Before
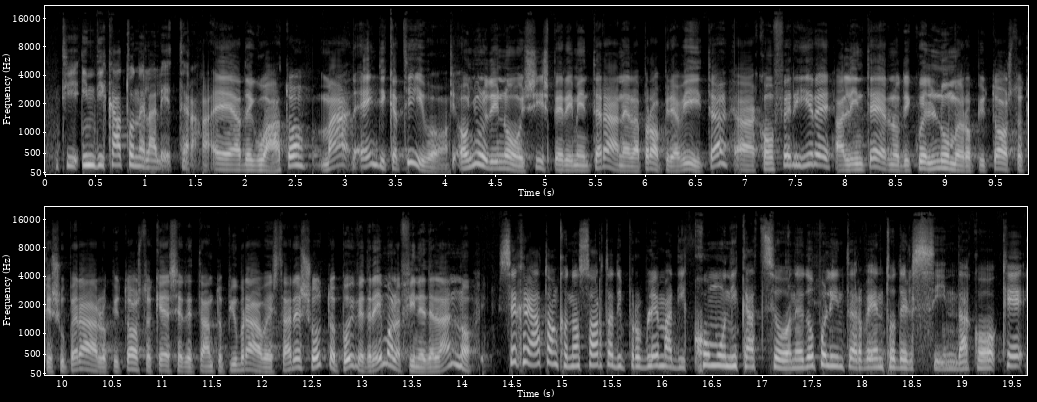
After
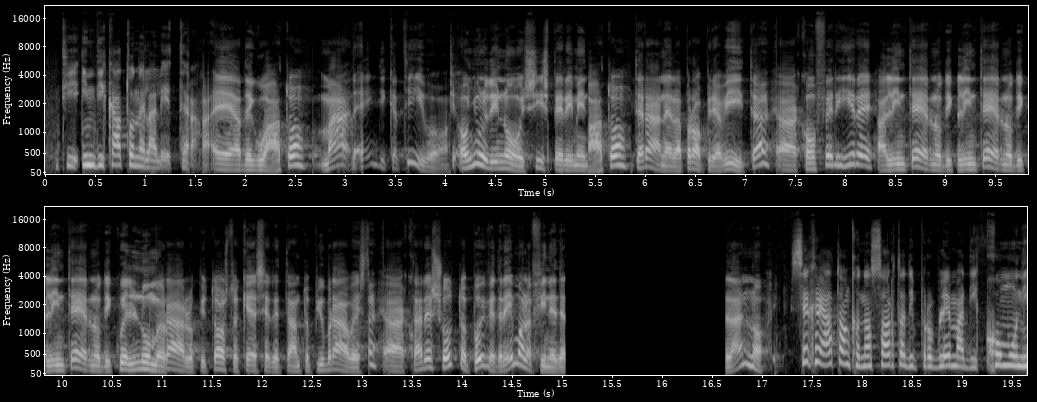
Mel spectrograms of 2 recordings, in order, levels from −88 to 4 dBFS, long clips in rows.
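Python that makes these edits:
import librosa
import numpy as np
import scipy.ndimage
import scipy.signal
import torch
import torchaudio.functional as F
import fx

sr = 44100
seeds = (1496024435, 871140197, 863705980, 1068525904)

y = fx.edit(x, sr, fx.duplicate(start_s=2.22, length_s=0.42, to_s=5.44),
    fx.fade_in_from(start_s=3.18, length_s=1.08, floor_db=-21.5),
    fx.duplicate(start_s=6.75, length_s=0.44, to_s=12.2),
    fx.repeat(start_s=8.0, length_s=0.71, count=3),
    fx.cut(start_s=9.21, length_s=0.97),
    fx.insert_silence(at_s=13.72, length_s=1.61), tone=tone)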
